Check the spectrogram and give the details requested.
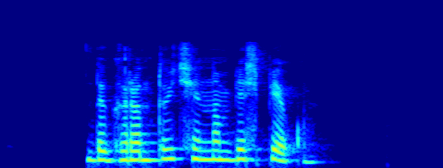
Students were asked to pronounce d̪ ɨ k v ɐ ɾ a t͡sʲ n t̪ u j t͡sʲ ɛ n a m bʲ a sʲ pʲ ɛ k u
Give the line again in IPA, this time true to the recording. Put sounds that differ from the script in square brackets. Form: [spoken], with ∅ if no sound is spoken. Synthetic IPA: d̪ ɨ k [ɣ] ɐ ɾ a [∅] n t̪ u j t͡sʲ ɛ n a m bʲ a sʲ pʲ ɛ k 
